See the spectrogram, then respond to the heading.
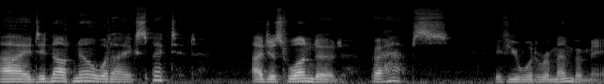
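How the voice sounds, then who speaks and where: A man at a medium pitch puts on a character voice. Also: moderate pace. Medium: read story. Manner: formal, measured.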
